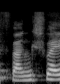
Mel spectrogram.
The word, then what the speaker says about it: feng shui: we're so excited to have you here and have your expertise here, because I feel like feng shui is, am I saying it right? Feng shui. Yeah, 100%.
